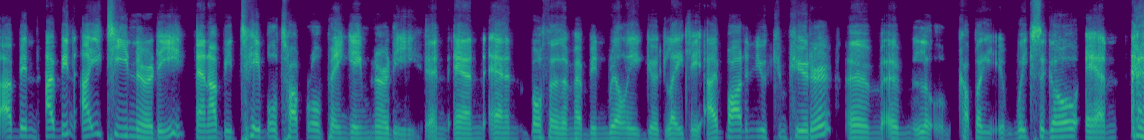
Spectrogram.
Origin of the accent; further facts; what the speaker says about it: Sweden; moved away as an adult; now in California, United States; I'm from Sweden originally, moved to California 10 years ago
